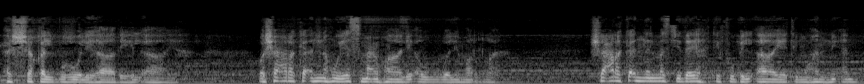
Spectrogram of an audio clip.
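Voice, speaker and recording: A male narrator reads a scripted moral story in a measured, dramatic way. His mid-range voice is bathed in long reverb. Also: mid-range voice.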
